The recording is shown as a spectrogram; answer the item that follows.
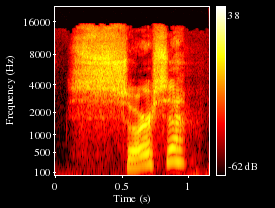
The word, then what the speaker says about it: Saoirse: Is spelled S-A-O-I-R-S-E. Sorsa Ronan.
